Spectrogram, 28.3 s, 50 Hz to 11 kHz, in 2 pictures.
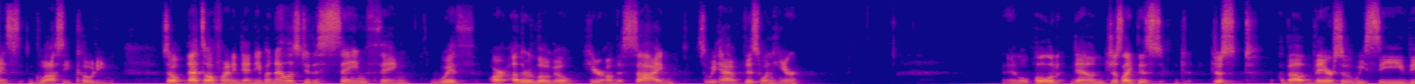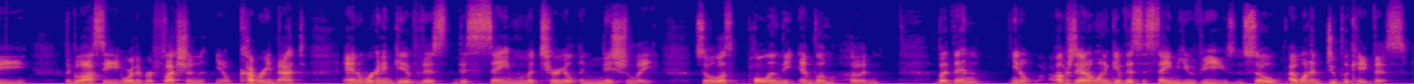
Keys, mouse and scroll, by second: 0.5-0.9 scroll down 8, 1.0 middle click, 1.7 scroll down 1, 2.2 shift+middle click, 3.2 shift+middle click, 4.2 shift+middle click, 5.2 shift+middle click, 5.6 ctrl+middle click, 6.5 shift+middle click, 7.7 right click, 8.1 scroll down 2, 8.6 middle click, 10.8-11.1 scroll up 4, 11.3 shift+middle click, 11.9-12.6 scroll down 4, 14.3 ctrl+middle click, 17.9 click, 18.3-18.7 scroll down 7, 18.7 middle click, 20.3 click, 23.7 middle click, 27.0-27.9 scroll down 4.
